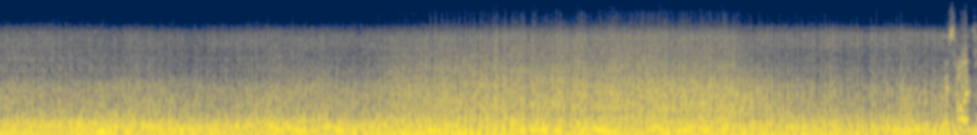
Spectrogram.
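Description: A Harley FXR motorcycle ridden at high speed, its engine droning loud and close with steady wind rush and a slight shift in pitch midway.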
